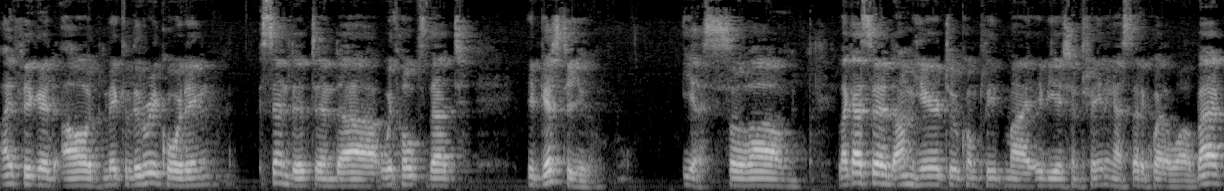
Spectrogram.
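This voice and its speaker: This man talks at a moderate pace, his medium-pitched voice keeping a fairly even intonation. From Canada. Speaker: trainee pilot giving testimony. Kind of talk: testimony. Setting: self-made recording. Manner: hesitant, many fillers.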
